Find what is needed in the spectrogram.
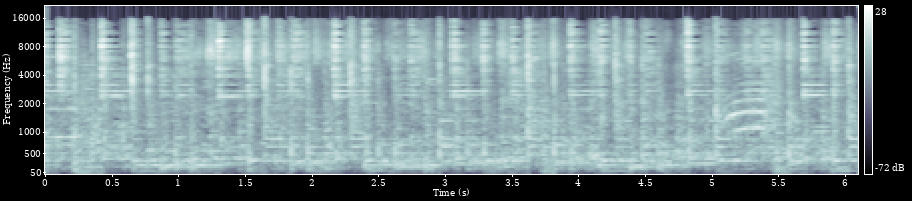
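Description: Vodou ceremonial drumming: hand drums with a metal bell struck in a steady, evenly repeating beat.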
